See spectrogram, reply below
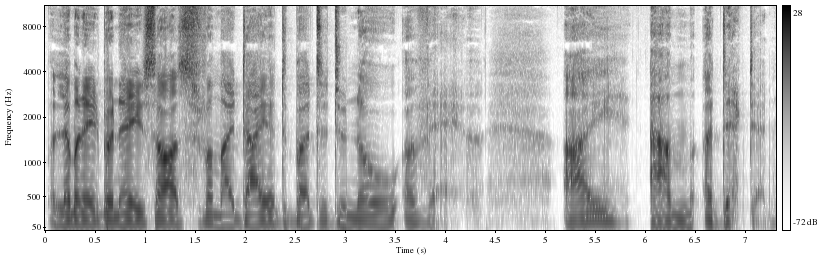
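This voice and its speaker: A man playing a pompous, fussy, self-indulgent gentleman host who gives mock-literary dramatic readings with drawn-out, theatrical pauses. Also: on the low side, fairly even intonation. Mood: indulgent, mock-tragic.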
